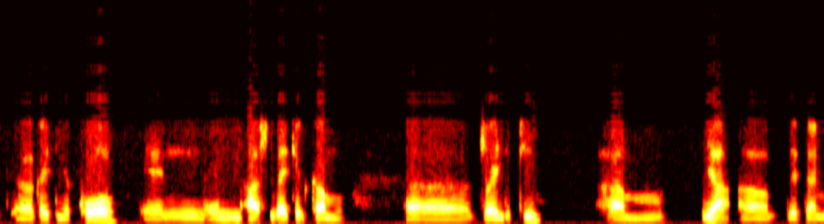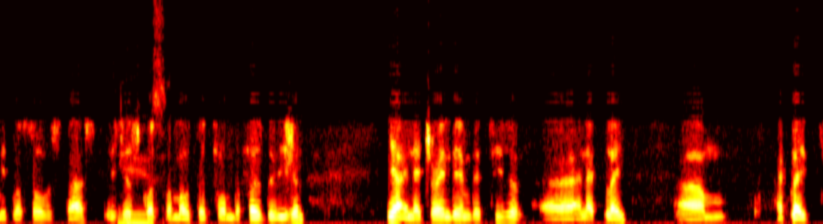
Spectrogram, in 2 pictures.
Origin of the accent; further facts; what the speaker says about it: Bloemfontein, Free State, South Africa; I'm from Bloemfontein, Heidedal. It's an area in Bloemfontein, near the stadium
